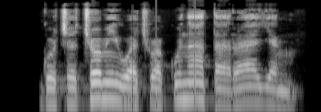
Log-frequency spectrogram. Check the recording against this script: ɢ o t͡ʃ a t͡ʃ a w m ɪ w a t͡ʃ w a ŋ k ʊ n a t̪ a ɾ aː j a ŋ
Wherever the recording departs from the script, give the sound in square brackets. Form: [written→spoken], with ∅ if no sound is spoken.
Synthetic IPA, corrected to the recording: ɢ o t͡ʃ a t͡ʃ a w m ɪ w a t͡ʃ w a [ŋ→∅] k ʊ n a t̪ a ɾ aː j a ŋ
